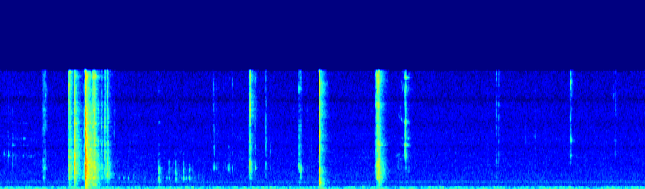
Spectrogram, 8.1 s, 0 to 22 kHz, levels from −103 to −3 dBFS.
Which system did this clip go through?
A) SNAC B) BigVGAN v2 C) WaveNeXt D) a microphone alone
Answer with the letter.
D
